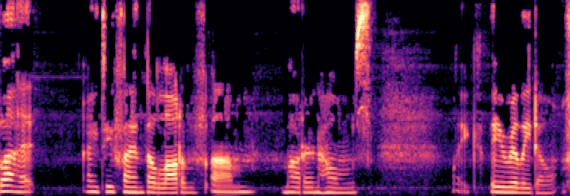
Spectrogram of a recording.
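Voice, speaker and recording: A woman speaks at a fairly slow pace, with long, frequent pauses and noticeable background noise. Her medium-pitched voice stays monotone and flat. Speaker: video game builder. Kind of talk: casual gameplay voice-over.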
